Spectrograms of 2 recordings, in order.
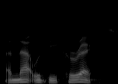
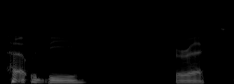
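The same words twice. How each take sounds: First: Said in the usual way. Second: Laughing. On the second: Real, not acted.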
